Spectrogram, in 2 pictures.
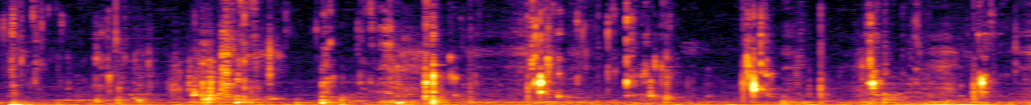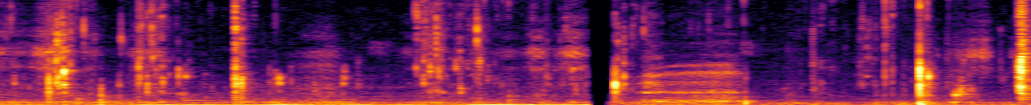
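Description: Close-miked wet chewing of a mouthful of rohu fish curry and rice, with many short sticky clicks and squelches from the mouth and from fingers working the oily rice and fish.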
